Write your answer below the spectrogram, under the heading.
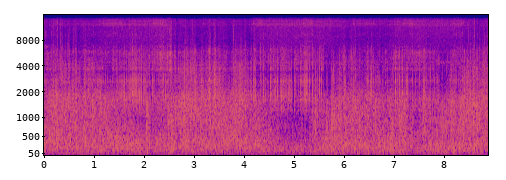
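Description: Steady wind noise from air rushing over a camera on the nose of an Alula Evo, an unpowered discus-launch glider, in flight.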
